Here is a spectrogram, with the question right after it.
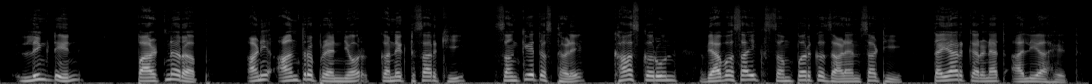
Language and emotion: Marathi, neutral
